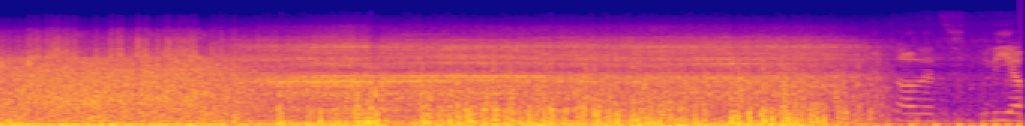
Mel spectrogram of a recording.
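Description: Wind roars loudly past a microphone on a moving motorbike.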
